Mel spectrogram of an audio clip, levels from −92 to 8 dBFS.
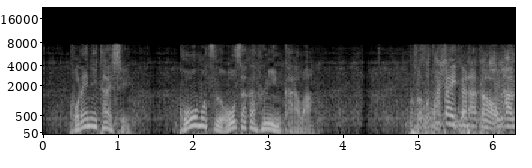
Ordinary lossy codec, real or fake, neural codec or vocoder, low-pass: none; fake; codec, 16 kHz, 4.8 kbps, FACodec; none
